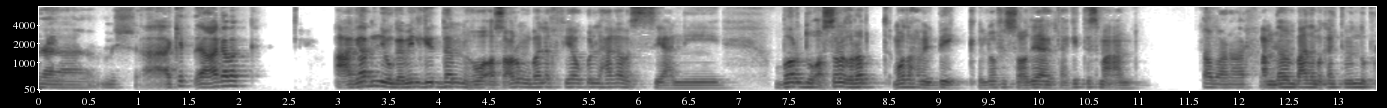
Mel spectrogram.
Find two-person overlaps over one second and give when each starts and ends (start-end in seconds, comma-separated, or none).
none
